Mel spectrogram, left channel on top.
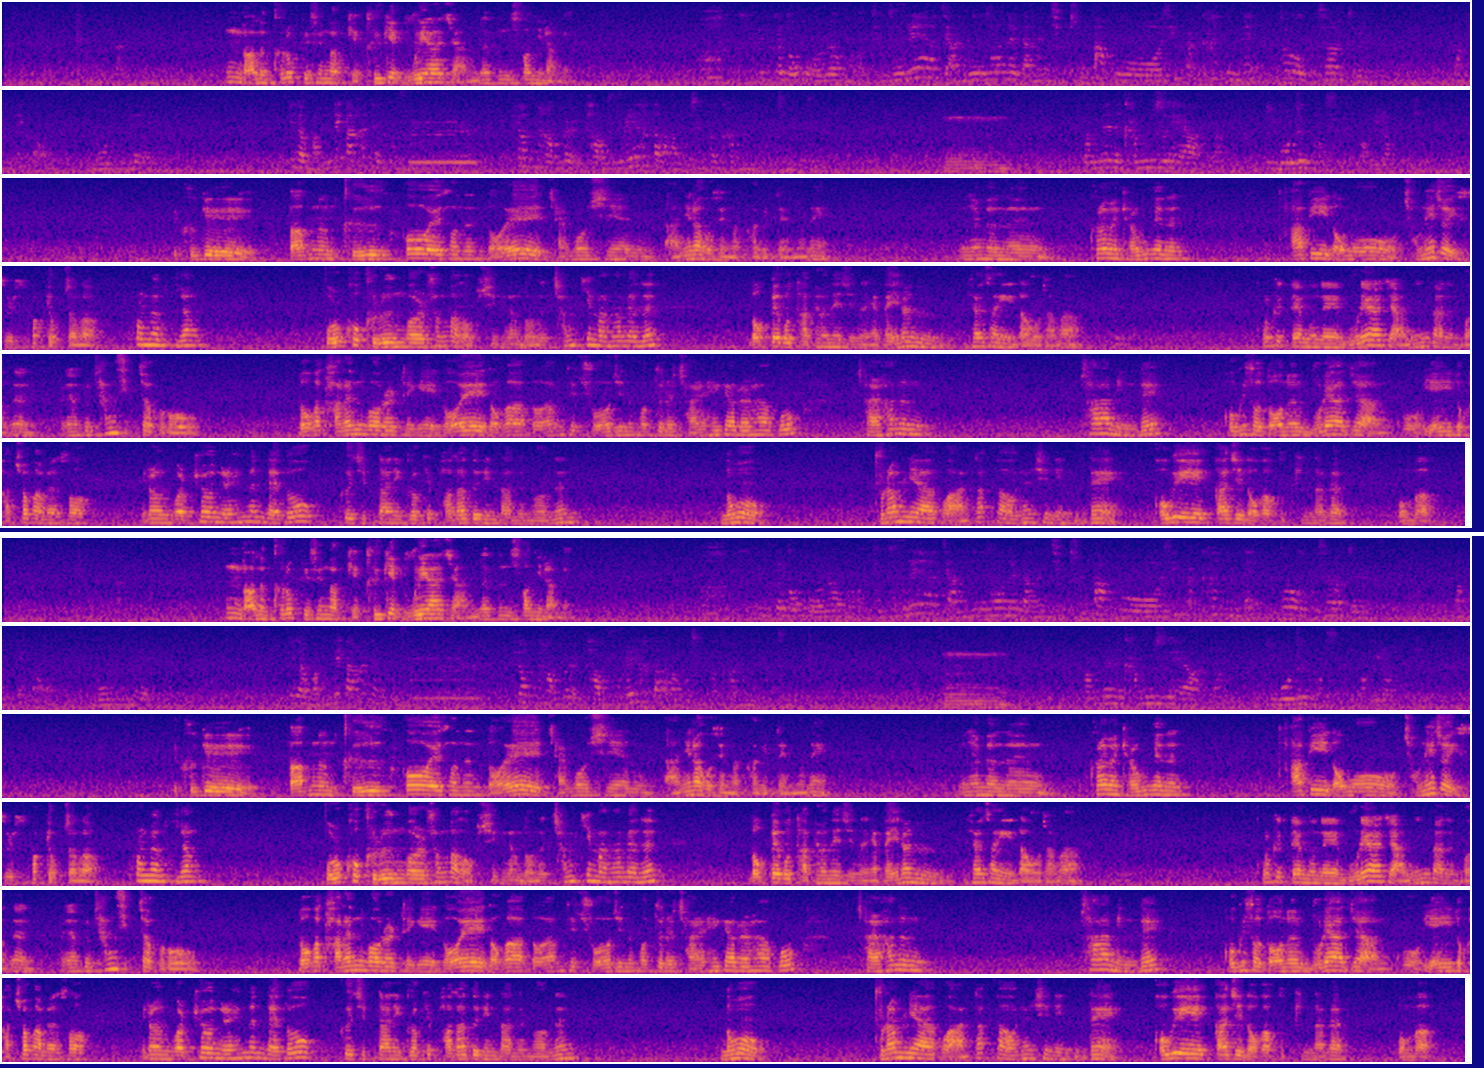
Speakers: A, on the left; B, on the right.
A: 그런 말인가?
B: 음, 나는 그렇게 생각해. 그게 무례하지 않는 선이라면.
A: 아, 그게, 그게 너무 어려운 것 같아. 무례하지 않은 선을 나는 지킨다고 생각하는데 또 그 사람들은 막내가 뭔데? 그냥 막내가 하는 그 불편함을 다 무례하다라고 생각하는 것 같은 느낌?
B: 음,
A: 막내는 감수해야 한다. 이 모든 것을 막 이런 느낌.
B: 그게, 나는 그거에서는 너의 잘못은 아니라고 생각하기 때문에.
A: 응,
B: 왜냐면은, 그러면 결국에는 답이 너무 정해져 있을 수밖에 없잖아. 그러면 그냥 옳고 그른 걸 상관없이 그냥 너는 참기만 하면은 너 빼고 다 편해지는 약간 이런 현상이 나오잖아.
A: 응, 응,
B: 그렇기 때문에 무례하지 않는다는 거는 그냥 좀 상식적으로
A: 응.
B: 너가 다른 거를 되게 너의 너가 너한테 주어지는 것들을 잘 해결을 하고 잘 하는 사람인데 거기서 너는 무례하지 않고 예의도 갖춰가면서 이런 걸 표현을 했는데도 그 집단이 그렇게 받아들인다는 거는 너무 불합리하고 안타까운 현실인데 거기까지 너가 굽힌다면 뭔가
